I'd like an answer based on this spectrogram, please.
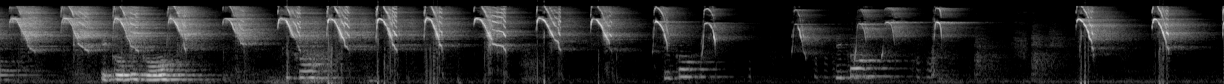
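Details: Young otter squealing while eating its first fish, a fast series of piercing, downward-sweeping shrieks, roughly two per second, mixed with lower buzzy squeaks, pausing briefly before resuming.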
